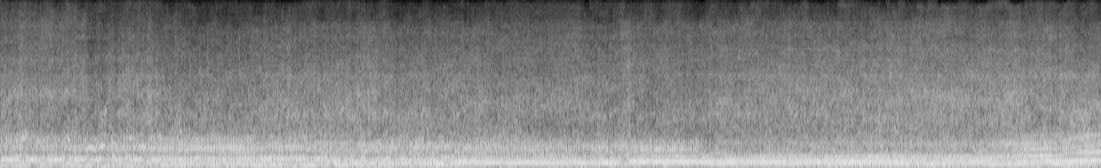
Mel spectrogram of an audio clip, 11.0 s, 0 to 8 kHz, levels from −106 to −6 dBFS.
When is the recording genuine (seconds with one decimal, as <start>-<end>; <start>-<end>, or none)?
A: 5.1-5.8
